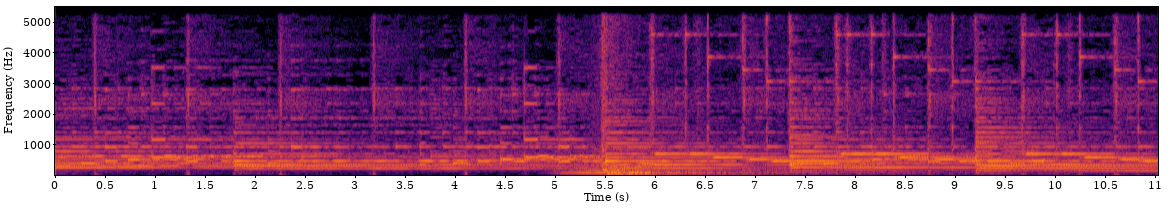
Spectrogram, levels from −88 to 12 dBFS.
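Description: From start to finish the audio carries aliasing. The sound was downsampled with no proper anti-alias filter, which fits a drop to around 11 kHz. Content above the 5.5 kHz fold point mirrors back down as unrelated, inharmonic tones, about 20 dB below the signal. Highs turn gritty and metallic, with energy packed right up to 5.5 kHz. Simple band-limiting would only sound dull, and codec artefacts would warble rather than add false pitches.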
